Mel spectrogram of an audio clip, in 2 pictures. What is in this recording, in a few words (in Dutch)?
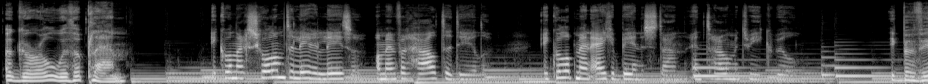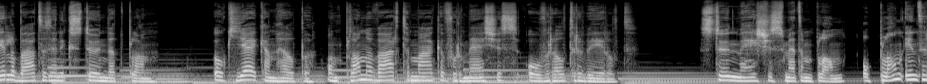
Radio NL; Plan International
